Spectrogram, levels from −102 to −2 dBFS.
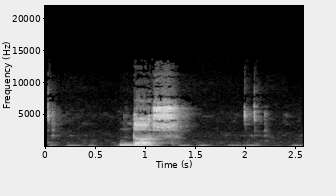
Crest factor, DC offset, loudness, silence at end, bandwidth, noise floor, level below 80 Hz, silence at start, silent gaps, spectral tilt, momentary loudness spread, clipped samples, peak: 20 dB; under 0.1%; -13 LUFS; 1.2 s; 13 kHz; -52 dBFS; -50 dBFS; 0.75 s; none; -1.5 dB/octave; 26 LU; under 0.1%; 0 dBFS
